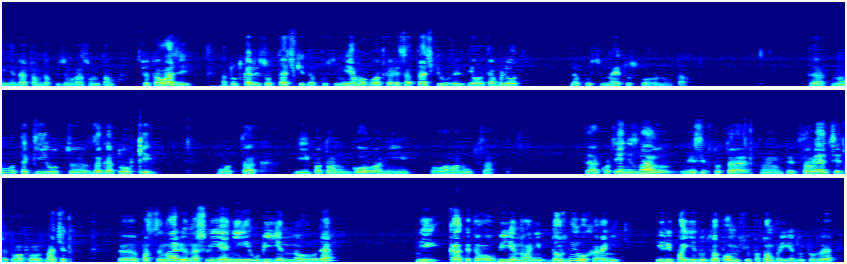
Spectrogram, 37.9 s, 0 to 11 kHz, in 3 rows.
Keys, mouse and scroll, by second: 0.6-2.2 middle drag, 3.5 shift+middle click, 4.9-11.5 middle drag, 12.3 shift+middle click, 14.2-15.5 middle drag, 20.3-22.2 middle drag, 23.4 shift+middle click, 24.7 middle click, 25.7 shift+middle click.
